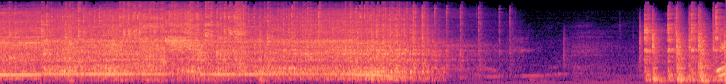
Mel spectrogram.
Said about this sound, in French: je prends mon batteur à main et je vais faire monter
